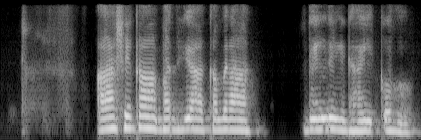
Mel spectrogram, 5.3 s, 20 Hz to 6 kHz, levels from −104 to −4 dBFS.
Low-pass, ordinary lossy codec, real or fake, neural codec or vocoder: 5.4 kHz; MP3, 48 kbps; fake; codec, 16 kHz, 1 kbps, FreqCodec, smaller model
